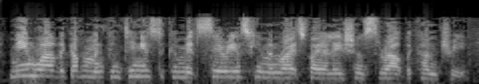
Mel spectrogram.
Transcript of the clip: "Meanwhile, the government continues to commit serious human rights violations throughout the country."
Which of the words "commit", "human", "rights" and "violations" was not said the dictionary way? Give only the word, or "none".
none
